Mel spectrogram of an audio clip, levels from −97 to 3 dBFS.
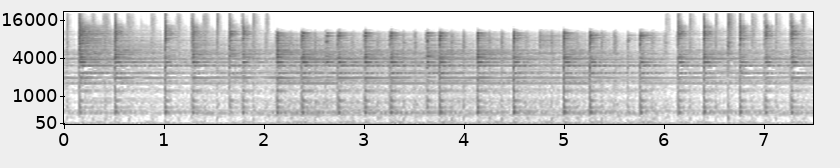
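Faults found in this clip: Hiss rises from 1.94 s to 6.12 s, level shifts about 3 dB. Digital radio blending to analogue: hybrid receiver lost the digital stream, cross-faded over 167 ms to the station's FM broadcast, faint hiss well below programme, then blended back.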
